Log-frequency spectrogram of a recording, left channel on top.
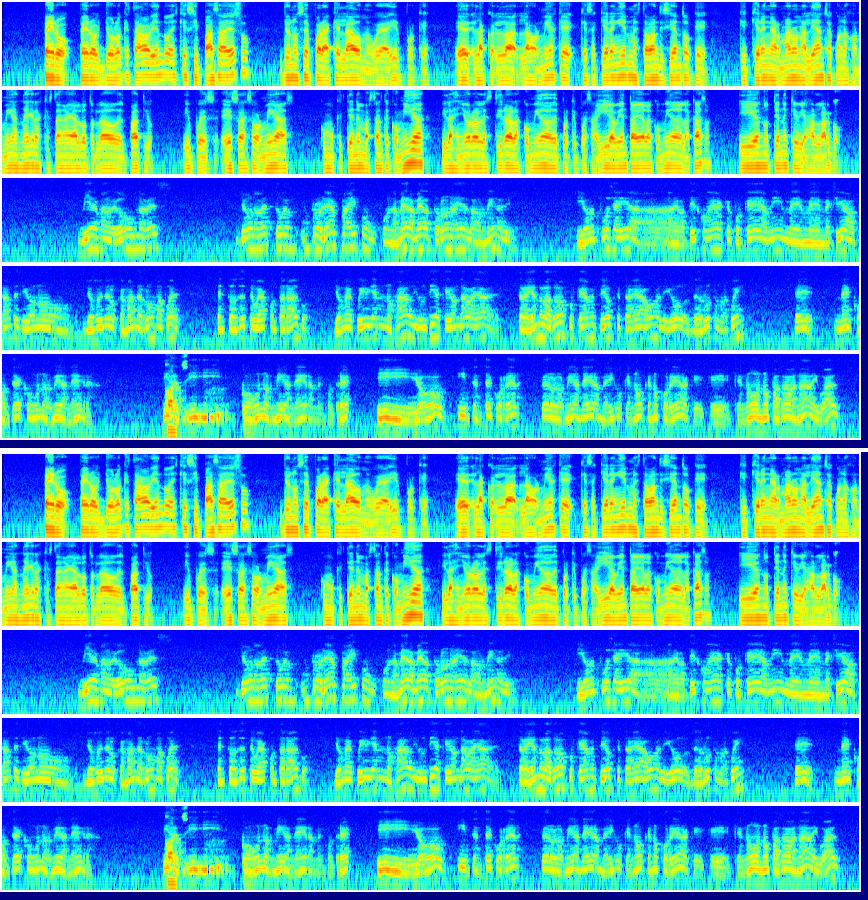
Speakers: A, on the right (about 15°); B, in the centre.
A: Pero, pero yo lo que estaba viendo es que si pasa eso, yo no sé para qué lado me voy a ir, porque eh, la co- la- las hormigas que, que se quieren ir me estaban diciendo que, que quieren armar una alianza con las hormigas negras que están allá al otro lado del patio. Y pues esas hormigas como que tienen bastante comida y la señora les tira la comida de, porque pues ahí avienta ella la comida de la casa y ellos no tienen que viajar largo.
B: Mire, hermano, yo una vez, yo una vez tuve un problema ahí con, con la mera, mera torona ahí de las hormigas Y yo me puse ahí a, a debatir con ella que por qué a mí me, me, me exige bastante si yo no, yo soy de los que más derrumba, pues. Entonces te voy a contar algo. Yo me fui bien enojado y un día que yo andaba ya trayendo las hojas porque ella me pidió que trajera hojas y yo de bruto me fui, eh, me encontré con una hormiga negra. Y,
A: Con,
B: des- y, y con una hormiga negra me encontré. Y yo intenté correr, pero la hormiga negra me dijo que no, que no corriera, que, que, que no, no pasaba nada igual.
